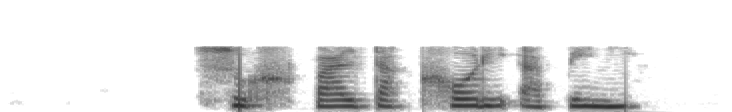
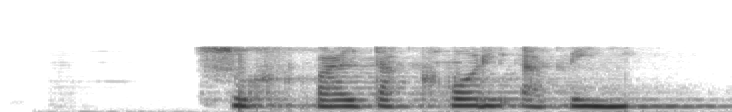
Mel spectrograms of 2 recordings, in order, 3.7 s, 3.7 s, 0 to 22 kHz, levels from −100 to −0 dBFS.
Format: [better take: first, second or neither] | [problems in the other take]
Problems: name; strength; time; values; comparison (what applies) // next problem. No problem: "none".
first | noise reduction (neural separator model SepFormer DNS4)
